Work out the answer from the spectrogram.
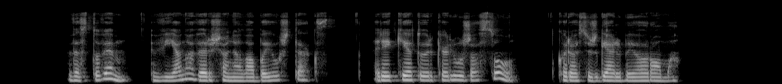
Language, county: Lithuanian, Marijampolė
